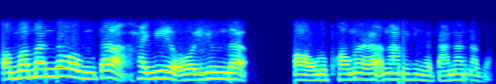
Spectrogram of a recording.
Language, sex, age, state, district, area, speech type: Manipuri, female, 60+, Manipur, Imphal West, urban, conversation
